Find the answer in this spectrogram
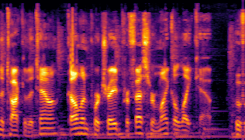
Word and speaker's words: Colman: His surname is often mispronounced as Colman, but the correct way is Colman.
